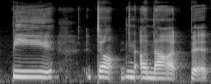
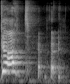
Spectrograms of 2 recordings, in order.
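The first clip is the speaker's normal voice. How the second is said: high voice, fighting back laughter; squeezed out through suppressed giggles; trying not to laugh; 13 semitones higher, faster than usual. Real, not acted. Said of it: "she's holding back laughter".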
